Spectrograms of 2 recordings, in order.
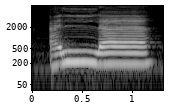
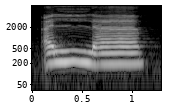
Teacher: مد طبیعی حرکتین دو کاؤنٹ کے لیے آواز اوپر جائے گی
